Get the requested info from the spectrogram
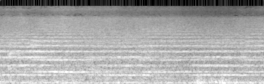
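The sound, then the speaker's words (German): Loud city street noise in Berlin in February, dominated by a steady, sustained siren tone with stacked harmonics, over a continuous low rumble of traffic. No one speaks. “Es ist wahnsinnig laut in Berlin im Februar.”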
